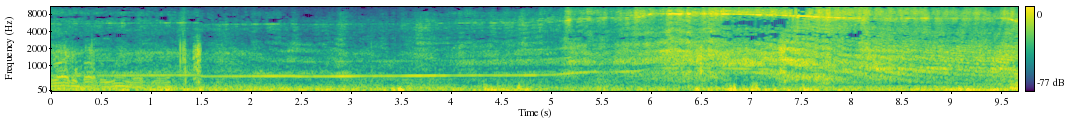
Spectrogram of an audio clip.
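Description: Avanti EDF model jet on 10S power flying at high speed outdoors, a thin ducted-fan whine shifting pitch as it passes, then a broader rising rush of air and fan noise, with faint wind in the background.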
